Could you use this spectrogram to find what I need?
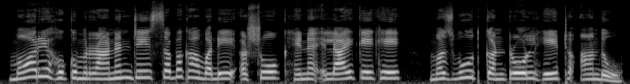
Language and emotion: Sindhi, neutral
